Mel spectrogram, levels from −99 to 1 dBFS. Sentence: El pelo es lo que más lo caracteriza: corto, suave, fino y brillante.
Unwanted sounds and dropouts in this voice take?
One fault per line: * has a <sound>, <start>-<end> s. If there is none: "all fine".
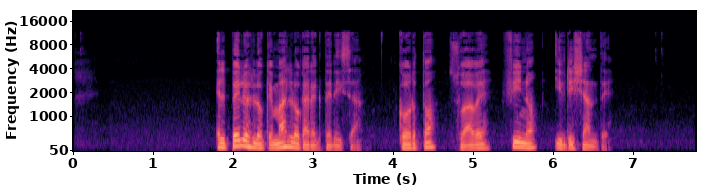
all fine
